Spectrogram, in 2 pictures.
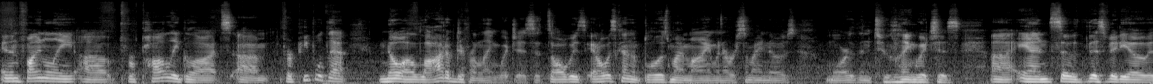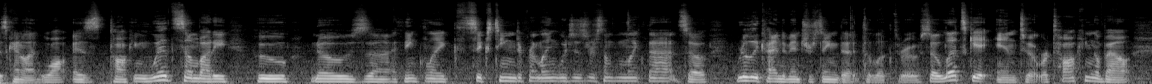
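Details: Adult man speaking; ordinary speech.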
